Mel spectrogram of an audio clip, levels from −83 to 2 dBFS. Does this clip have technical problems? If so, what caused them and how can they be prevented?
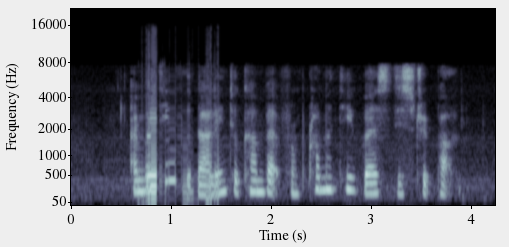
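Yes. Computer activity noise runs through the whole clip: a faint buzzing pulse at around 70 Hz, some 40 dB below the speech, as processor or peripheral load shifts the ground shared with the audio circuit. Using a USB interface with isolated power, or a ground-loop isolator, prevents it.

Robotic sound from repeated short buffers appears from 0.68 to 1.48 s, where the speech becomes a rigid metallic buzz at 100 Hz. This is likely caused by the software repeating a 10 ms chunk while roughly half the real audio is skipped. Enlarging the buffer or reducing system load prevents it.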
